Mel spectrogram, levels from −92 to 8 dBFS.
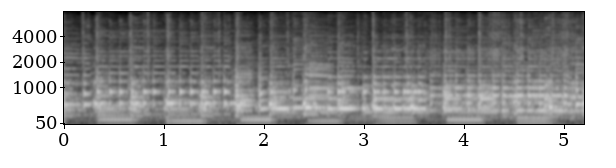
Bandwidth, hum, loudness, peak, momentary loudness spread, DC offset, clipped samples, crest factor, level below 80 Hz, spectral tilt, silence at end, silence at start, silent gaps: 8 kHz; none; -16 LUFS; -2 dBFS; 3 LU; under 0.1%; under 0.1%; 14 dB; -50 dBFS; -6 dB/octave; 0 s; 0 s; none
